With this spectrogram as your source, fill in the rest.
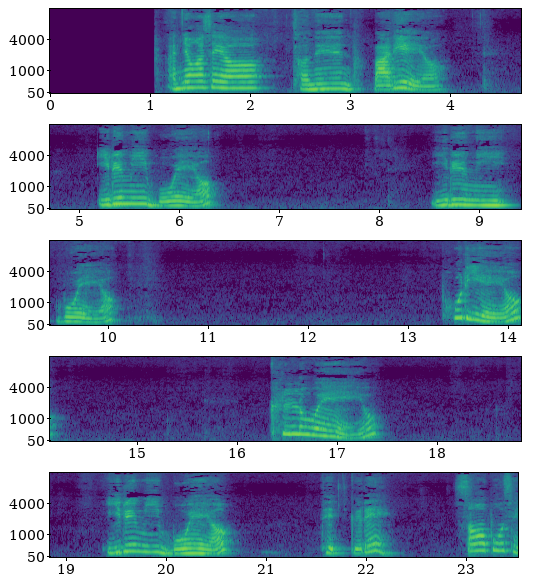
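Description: A young woman speaks clearly and slowly into a close microphone, pausing between phrases.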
